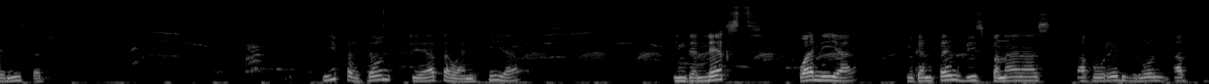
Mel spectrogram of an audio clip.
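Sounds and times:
faint animal whine: 1.2 - 8.0.

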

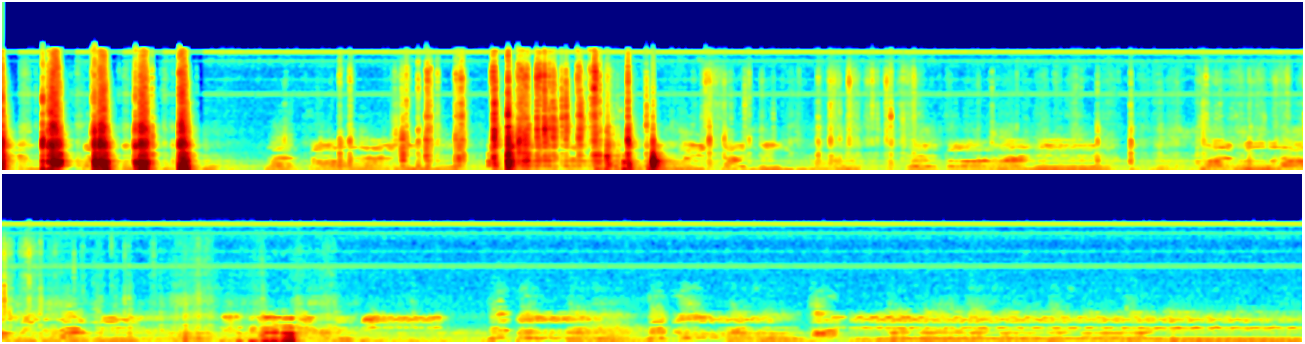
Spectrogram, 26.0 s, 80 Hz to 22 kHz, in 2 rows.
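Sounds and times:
tape ripping off a roll: 0.0 - 2.0, 3.4 - 9.3
quiet music with singing: 0.0 - 26.0.

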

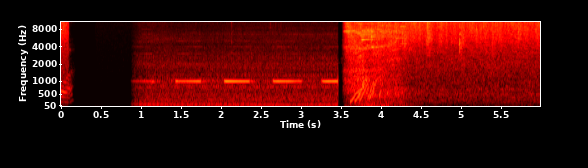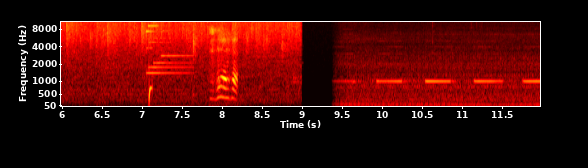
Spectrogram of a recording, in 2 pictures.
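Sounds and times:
toy truck backing-up beeps: 0.9 - 3.5, 9.4 - 11.9
water splash with whoosh: 3.5 - 4.5.

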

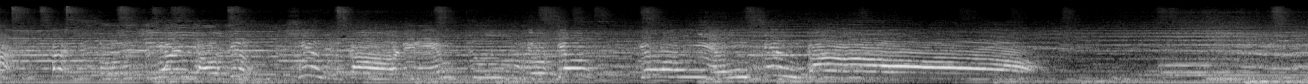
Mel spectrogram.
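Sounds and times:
procession music: 0.0 - 13.0.

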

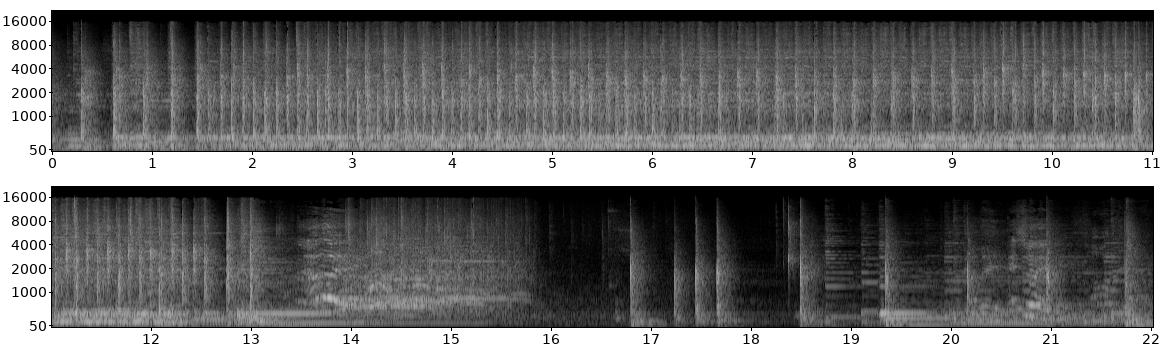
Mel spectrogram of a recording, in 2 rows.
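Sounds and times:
shoes striking wooden stage: 0.0 - 13.3, 16.5 - 22.0
acoustic flamenco guitars: 0.0 - 13.9, 18.6 - 22.0.

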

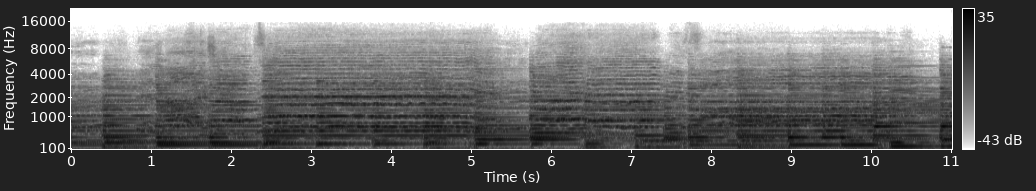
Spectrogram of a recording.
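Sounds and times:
choir singing sustained notes: 0.0 - 11.0.

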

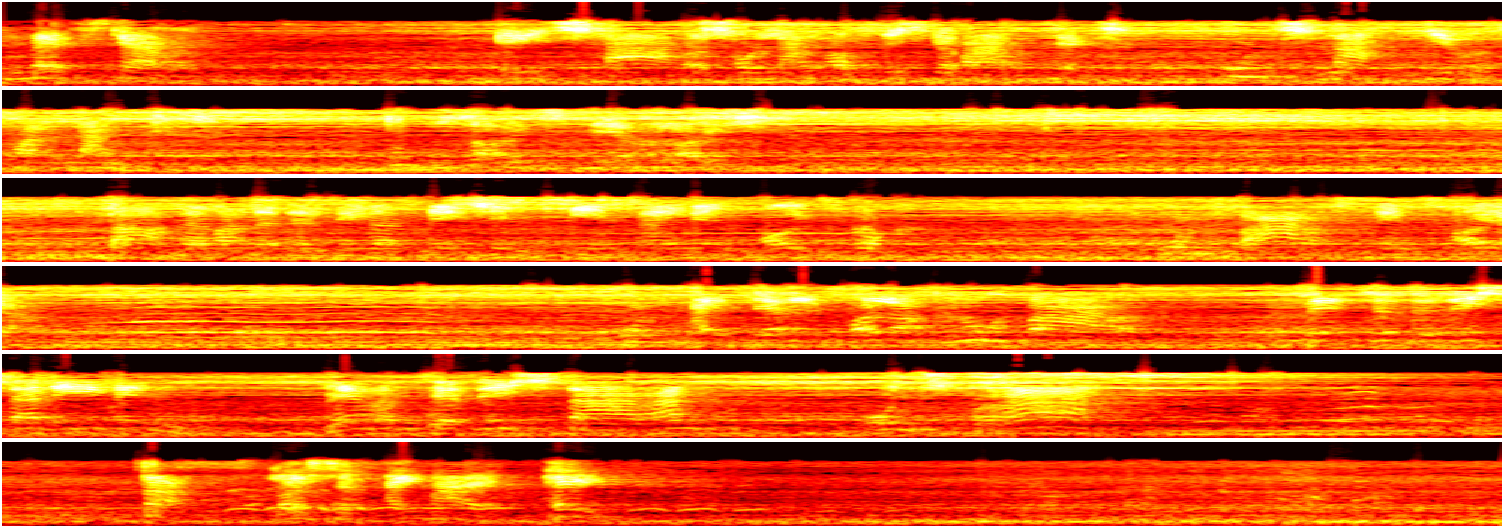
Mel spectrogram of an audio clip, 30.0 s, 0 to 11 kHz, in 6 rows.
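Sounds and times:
low bass drone: 0.0 - 30.0.

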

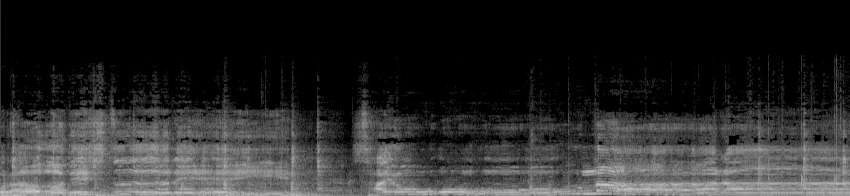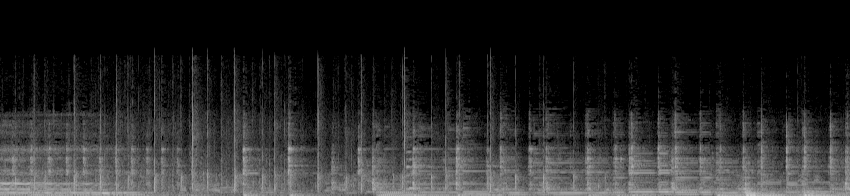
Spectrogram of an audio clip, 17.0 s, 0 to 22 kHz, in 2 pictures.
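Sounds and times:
band playing guitar bass and drums: 0.0 - 4.1, 7.2 - 17.0.

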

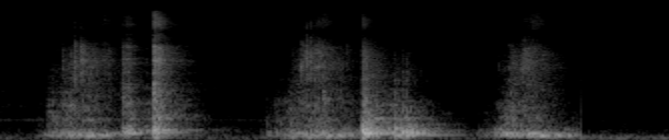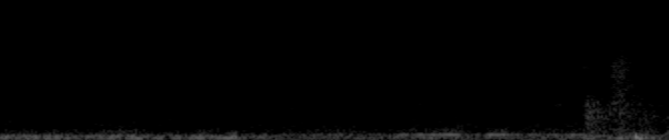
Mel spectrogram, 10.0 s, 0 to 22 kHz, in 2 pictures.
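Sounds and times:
drawer sliding and shutting: 0.3 - 4.4.

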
